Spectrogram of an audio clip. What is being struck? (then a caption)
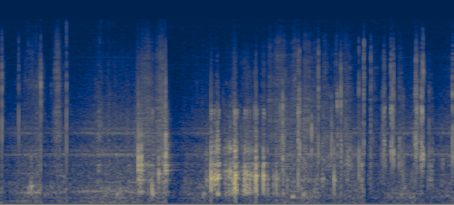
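Small glass perfume bottle with metal screw cap. Fingertips twist a cylindrical metal screw cap on and off the threaded neck of a small, hollow, dark glass skull-shaped perfume bottle. The result is a gritty grinding and rasping with bright clicks and short clacks. Louder bursts come around the two-second mark and between three and four seconds.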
